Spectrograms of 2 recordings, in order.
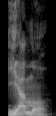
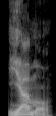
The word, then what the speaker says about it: llamo: Llamo. The double L is pronounced ya. Listen and repeat word 5. Llamo.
